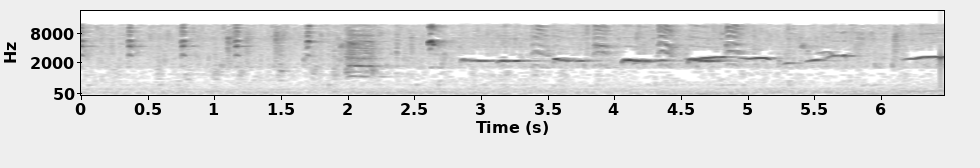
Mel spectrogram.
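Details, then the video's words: White-rumped shama of the Aceh type delivering a scratchy start followed by clean whistled notes that wobble and glide upward, strung closely together in a lilting phrase. "Murai ACEH # Tumpahkan Isian"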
